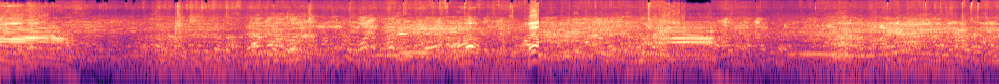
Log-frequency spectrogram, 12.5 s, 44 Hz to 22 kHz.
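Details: Sahiwal bull calves, four to five months old, at a cattle market in Sylhet, Bangladesh, on 8 October 2025; a deep, drawn-out moo opens the recording, with further lowing amid busy chatter and bargaining voices of the crowd.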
